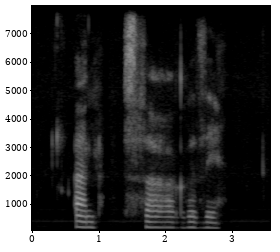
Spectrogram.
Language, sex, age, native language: Icelandic, male, 7, Icelandic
